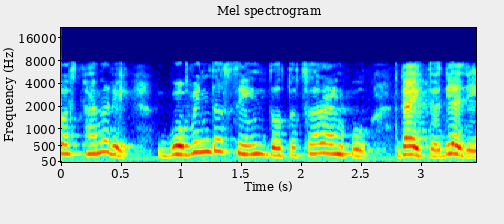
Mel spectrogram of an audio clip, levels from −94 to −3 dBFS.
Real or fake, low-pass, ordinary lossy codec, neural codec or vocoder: fake; none; none; codec, 16 kHz, 8 kbps, FunCodec, trained on Chinese and English, 25 frames a second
